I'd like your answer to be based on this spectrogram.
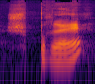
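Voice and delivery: spre said shpre with a throaty r; shpre sound. Shown as a demonstration. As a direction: build it up to shpre. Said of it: "Aí vai E".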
